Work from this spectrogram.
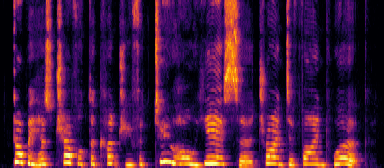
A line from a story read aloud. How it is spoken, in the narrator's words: Dobby squeaked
